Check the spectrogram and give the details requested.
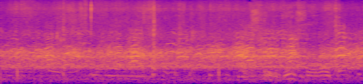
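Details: Roosting snow geese at sunset, Middle Creek Wildlife Management Area, USA: an unbroken chorus of honks, with several lower, drawn-out nearer calls rising and falling through it.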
